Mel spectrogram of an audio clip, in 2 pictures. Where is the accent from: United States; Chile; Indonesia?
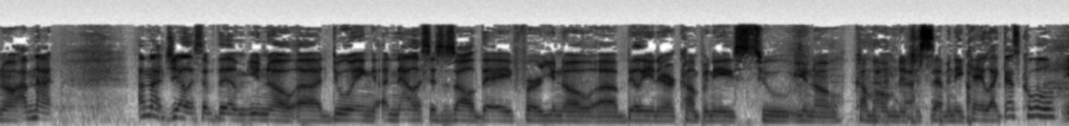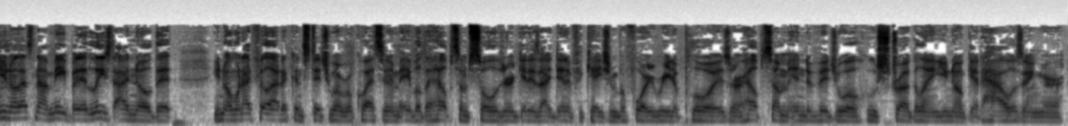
United States; Chicago, Illinois; Yep. Born and raised from Kenwood, or quote unquote North Kenwood.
